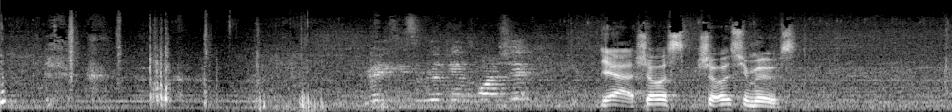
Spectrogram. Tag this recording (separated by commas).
outside, urban or man-made, Vehicle, Speech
